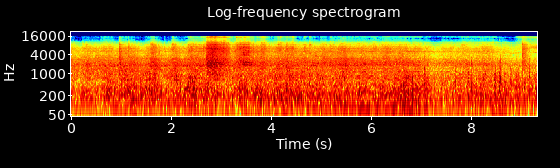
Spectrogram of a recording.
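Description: Passenger train coach rolling along the track: a steady rumble of wheels on rails, with a few clacks as the wheels pass over rail joints.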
